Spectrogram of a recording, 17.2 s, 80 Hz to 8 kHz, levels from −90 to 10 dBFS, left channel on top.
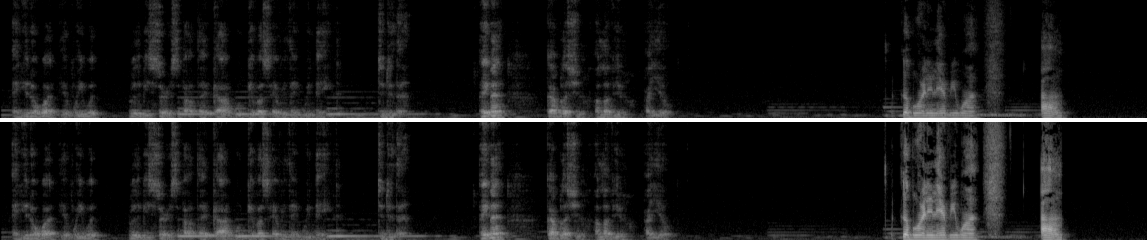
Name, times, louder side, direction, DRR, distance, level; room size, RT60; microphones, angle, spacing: voice 1, 0.2-1.4 1.9-5.0 5.7-6.1 7.2-7.9 8.2-10.0, equal, 25° right, 4.2 m, -42 dB
voice 2, 2.6-5.7 6.0-6.3 6.8-6.9 13.2-15.4, right 3 dB, 55° left, 1.7 m, -47 dB
voice 3, 13.5-15.0 15.6-15.9, right 7 dB, 90° right, 0.3 m, -30 dB
6.9 x 4.9 x 4.0 m
head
